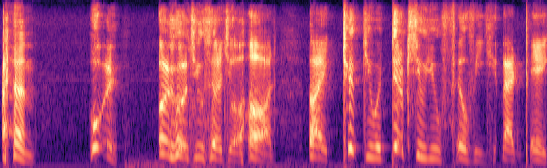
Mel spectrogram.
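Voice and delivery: bad, poor put-on Cockney accent. A Geordie storyteller quotes a man threatening another man, in a bad Cockney accent. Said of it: "bad Cockney accent coming in".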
